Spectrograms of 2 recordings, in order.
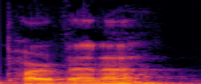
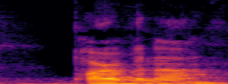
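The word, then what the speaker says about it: Parvaneh: in the book is named parvena parvana I think that's how you say it and this American version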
